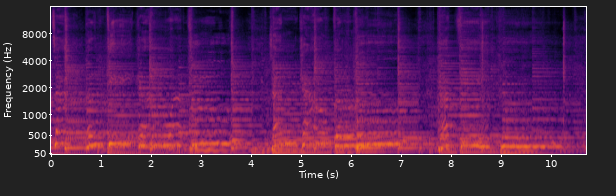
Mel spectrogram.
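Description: Live acoustic band performance: a male lead vocalist singing into a handheld microphone over strummed acoustic guitars and keyboard.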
